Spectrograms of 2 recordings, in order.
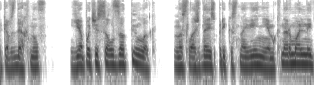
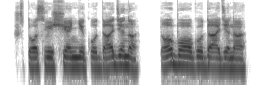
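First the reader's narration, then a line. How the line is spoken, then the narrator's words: Old man growling. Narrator (Russian): Рыкнул высокий старик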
